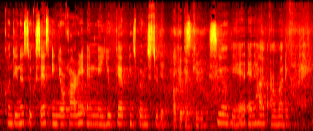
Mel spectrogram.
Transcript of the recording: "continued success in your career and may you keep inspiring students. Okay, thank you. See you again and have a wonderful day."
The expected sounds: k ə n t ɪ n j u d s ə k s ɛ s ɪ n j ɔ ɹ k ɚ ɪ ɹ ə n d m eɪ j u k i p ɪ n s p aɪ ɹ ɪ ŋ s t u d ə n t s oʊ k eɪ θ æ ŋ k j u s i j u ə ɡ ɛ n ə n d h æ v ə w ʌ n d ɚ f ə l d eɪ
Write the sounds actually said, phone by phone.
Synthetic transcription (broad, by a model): k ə n t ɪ n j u s ə k s ɛ s ɪ n j ɔ ɹ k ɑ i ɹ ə n m eɪ j u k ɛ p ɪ n s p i ɹ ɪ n s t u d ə n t oʊ k eɪ t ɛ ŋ k j u s i ə ɡ ɛ n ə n h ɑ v ə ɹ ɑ d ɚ p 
